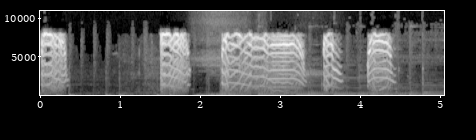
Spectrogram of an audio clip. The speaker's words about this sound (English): the males come out at night and call for the females. The males sometimes call in choruses, where one male calls and all the others call after. Their calls supposedly sound a bit like a dog's squeaky toy. Let's put it to the test. Here's a rain frog.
